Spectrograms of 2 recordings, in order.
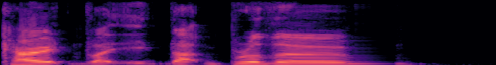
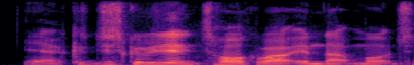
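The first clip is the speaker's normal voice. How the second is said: ordinary delivery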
